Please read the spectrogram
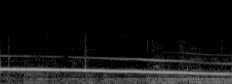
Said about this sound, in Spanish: Yo ya no me espanto. Oigo el aullido de los perros y dejo que aúllen.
